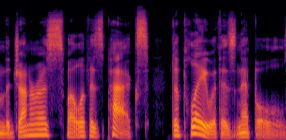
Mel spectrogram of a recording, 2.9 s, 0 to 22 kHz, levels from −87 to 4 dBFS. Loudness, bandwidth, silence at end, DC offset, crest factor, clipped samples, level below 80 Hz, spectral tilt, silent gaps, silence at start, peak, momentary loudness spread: -21 LUFS; 16.5 kHz; 0 s; under 0.1%; 18 dB; under 0.1%; -54 dBFS; -4.5 dB/octave; none; 0 s; -2 dBFS; 6 LU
